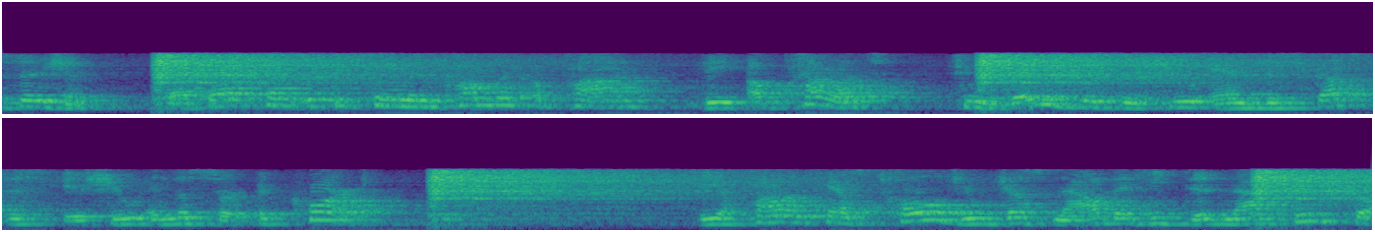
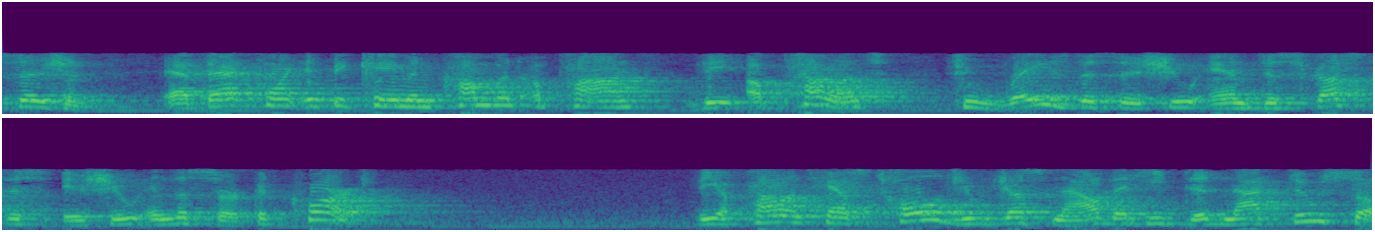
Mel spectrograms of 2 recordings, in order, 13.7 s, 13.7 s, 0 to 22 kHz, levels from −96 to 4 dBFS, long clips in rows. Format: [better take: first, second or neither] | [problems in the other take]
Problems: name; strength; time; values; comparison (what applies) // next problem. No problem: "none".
second | background sound (Hi-hat); as loud as the speech // room echo; dies away in 0.4 s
